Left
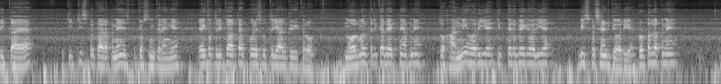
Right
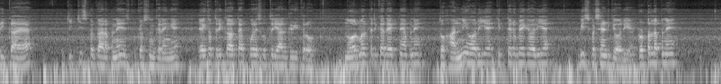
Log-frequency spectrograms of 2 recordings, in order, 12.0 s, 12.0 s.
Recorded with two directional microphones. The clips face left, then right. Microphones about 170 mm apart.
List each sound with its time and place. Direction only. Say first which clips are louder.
0.0 s speech: left 5 dB; 25° left (ahead or behind)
